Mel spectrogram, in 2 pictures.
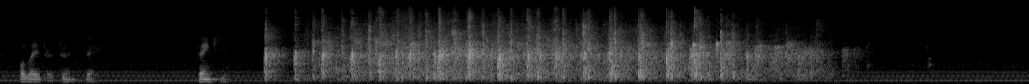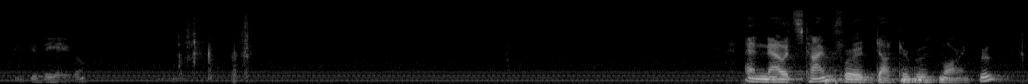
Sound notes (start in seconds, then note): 2.6 applause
